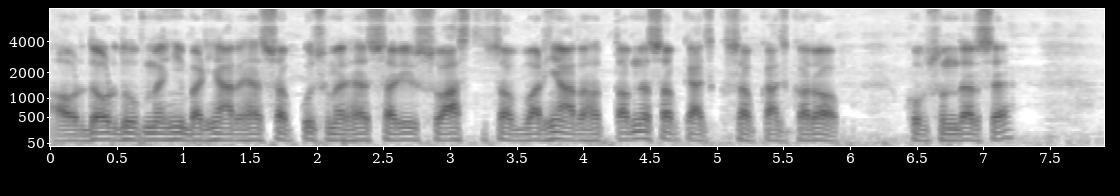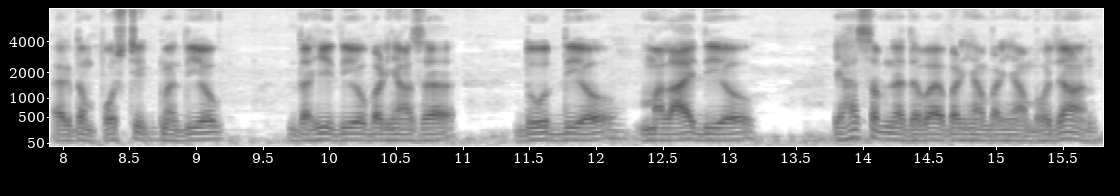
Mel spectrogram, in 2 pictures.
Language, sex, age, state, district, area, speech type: Maithili, male, 60+, Bihar, Araria, rural, spontaneous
